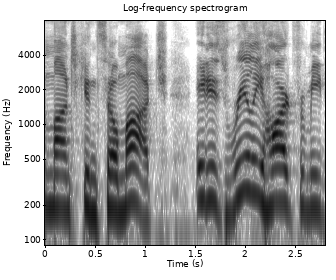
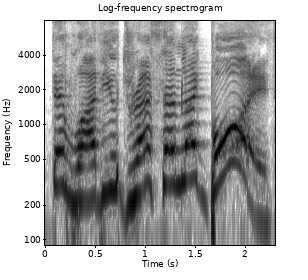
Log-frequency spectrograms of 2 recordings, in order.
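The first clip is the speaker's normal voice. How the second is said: slow, higher mock old-lady voice; indignant old lady; 4 semitones higher, 4 dB louder than usual. Old lady scolding a parent about clothes, mock indignant. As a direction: mimic an old lady taking offence.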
